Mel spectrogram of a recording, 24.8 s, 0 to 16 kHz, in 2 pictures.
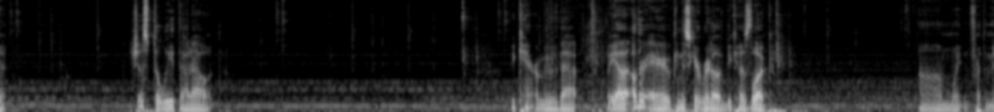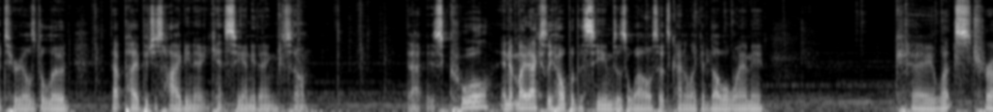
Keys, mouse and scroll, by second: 0.4 middle click, 1.2 middle click, 2.3 middle click, 3.4 click, 4.3 middle click, 5.0 middle click, 5.7 x, 6.5 middle click, 6.8 ctrl+z, 7.0 middle click, 7.4 alt+a, 7.6 middle click, 9.7 KP_Divide, 12.2 middle click, 13.0 middle click, 13.6 shift+middle click, 14.4 middle click, 15.0 middle click, 15.8 KP_Divide, 16.6 middle click, 17.0 middle click, 18.9 shift+middle click, 20.4 a, 21.0 u, 22.0 middle click, 23.1 click, 23.7 Tab, 24.1 click, 24.6 ctrl+e.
